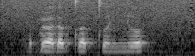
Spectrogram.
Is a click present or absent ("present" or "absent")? absent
